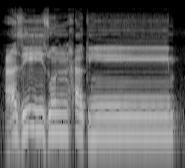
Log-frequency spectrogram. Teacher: ان اللہ عزیز حکیم، یہاں پر غنہ نہیں کریں گے کیونکہ حروف حلقیہ میں سے ایک حرف ہا آ چکا ہے، اس لیے نون تنوین پر غنہ نہیں ہوگا۔ عزیز حکیم۔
